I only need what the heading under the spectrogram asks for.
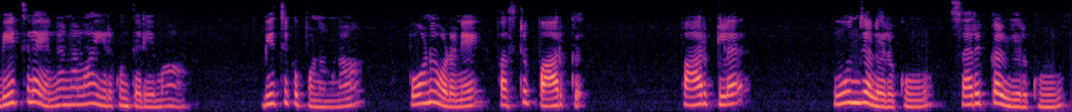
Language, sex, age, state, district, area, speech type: Tamil, female, 45-60, Tamil Nadu, Tiruvarur, rural, spontaneous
